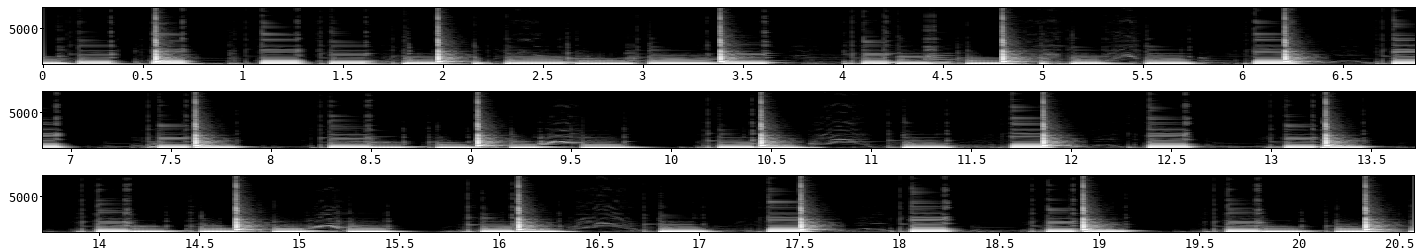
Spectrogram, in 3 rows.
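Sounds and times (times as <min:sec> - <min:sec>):
metronome: 0:00.0 - 0:05.5, 0:06.1 - 0:09.7, 0:11.7 - 0:15.2, 0:18.8 - 0:19.2, 0:20.2 - 0:20.5
bass: 0:00.0 - 0:20.5.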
